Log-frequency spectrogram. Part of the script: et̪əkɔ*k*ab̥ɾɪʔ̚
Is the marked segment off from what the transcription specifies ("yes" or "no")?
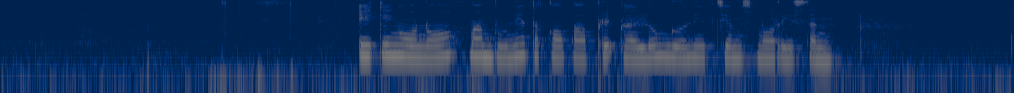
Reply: yes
